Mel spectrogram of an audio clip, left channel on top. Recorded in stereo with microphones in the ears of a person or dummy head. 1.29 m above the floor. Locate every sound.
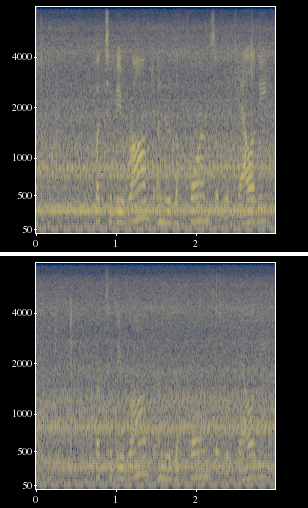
0.7 s a man speaking: 30° left (ahead or behind)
